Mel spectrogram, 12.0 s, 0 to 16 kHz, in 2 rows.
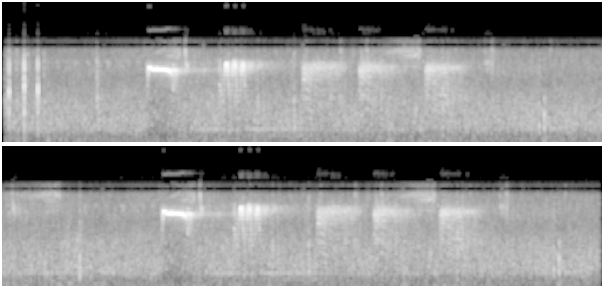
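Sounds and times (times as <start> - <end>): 
Solitary Cacique Cacicus solitarius singing: 0.8 - 5.0, 6.0 - 11.2.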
